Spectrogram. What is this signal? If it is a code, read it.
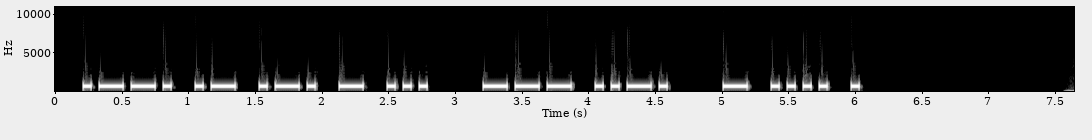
Morse code, heard as a keyed tone, about 21 wpm, 700 Hz. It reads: PARTS OF THE
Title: Speed-Racing - Sets of 5 Words 20wpm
